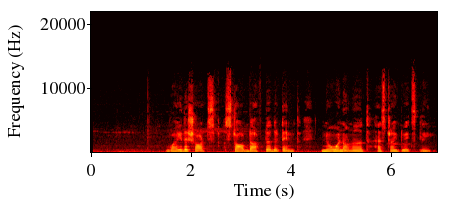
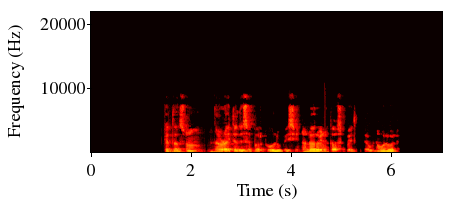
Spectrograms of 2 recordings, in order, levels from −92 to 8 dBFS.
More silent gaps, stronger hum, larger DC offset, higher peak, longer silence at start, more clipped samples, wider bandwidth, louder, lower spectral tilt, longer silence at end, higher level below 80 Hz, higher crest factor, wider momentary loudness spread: second, none vs 5.40-5.46 s; neither; neither; second, -20 dBFS vs -16 dBFS; second, 0.15 s vs 1.45 s; neither; first, 13.5 kHz vs 9.4 kHz; second, -36 LUFS vs -32 LUFS; about the same, -4.5 dB/octave vs -5.5 dB/octave; second, 0.15 s vs 0.9 s; first, -66 dBFS vs -74 dBFS; about the same, 18 dB vs 18 dB; second, 11 LU vs 15 LU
